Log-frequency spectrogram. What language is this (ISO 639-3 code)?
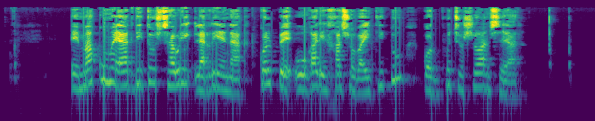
eus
